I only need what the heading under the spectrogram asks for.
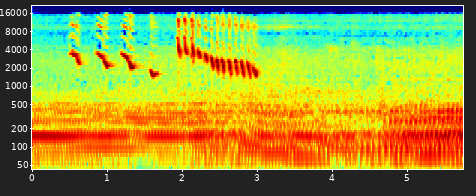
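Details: Greater green leafbird song, used to lure and train other birds: a few quick downslurred whistled notes, then a fast buzzy rattling trill falling in pitch, over a low steady hum.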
